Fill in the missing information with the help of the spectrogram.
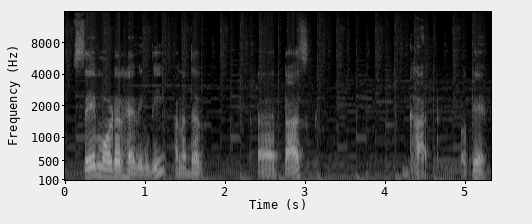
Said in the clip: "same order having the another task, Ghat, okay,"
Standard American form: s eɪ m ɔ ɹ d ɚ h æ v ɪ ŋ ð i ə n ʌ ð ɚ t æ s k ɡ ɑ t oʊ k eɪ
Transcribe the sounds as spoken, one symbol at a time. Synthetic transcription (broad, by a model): s eɪ m ɔ ɹ d ɚ h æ v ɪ ŋ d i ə n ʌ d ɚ t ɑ s k ɡ ɑ t oʊ k eɪ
